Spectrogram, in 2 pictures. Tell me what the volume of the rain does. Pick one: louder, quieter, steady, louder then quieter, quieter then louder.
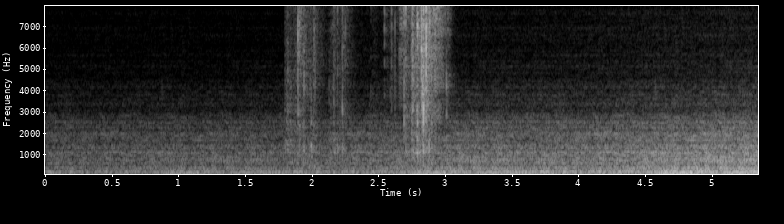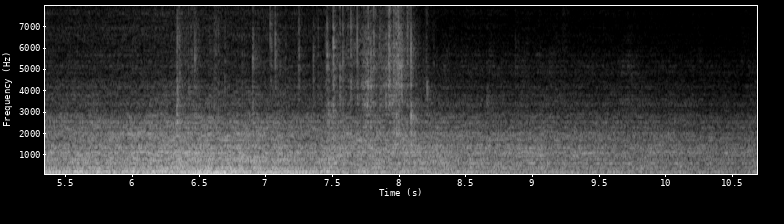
louder then quieter.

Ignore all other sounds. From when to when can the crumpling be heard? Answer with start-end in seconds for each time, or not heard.
1.8-3.0, 6.3-8.3.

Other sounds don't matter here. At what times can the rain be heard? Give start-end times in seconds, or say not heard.
0.0-10.6.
